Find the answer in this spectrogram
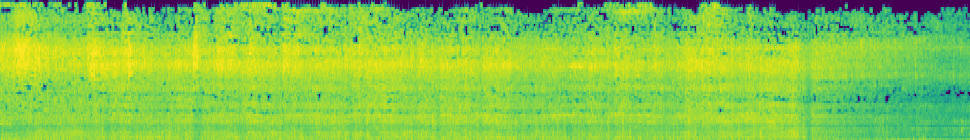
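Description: Stainless-steel passenger carriages of a train passing close by, their wheels rolling and clattering on the rails. The sound drops somewhat about twelve seconds in as the last carriages go past and the train draws away.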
